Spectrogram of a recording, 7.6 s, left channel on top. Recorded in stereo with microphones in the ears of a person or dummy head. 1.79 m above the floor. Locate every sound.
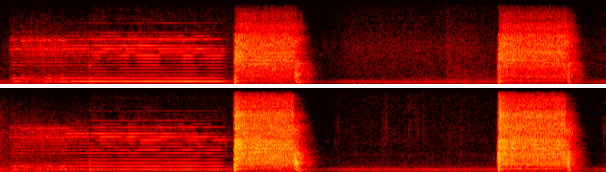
0.1 s a violin: 15° left (ahead or behind), 6 m
2.9 s a drill: 45° right (ahead or behind), 1.8 m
